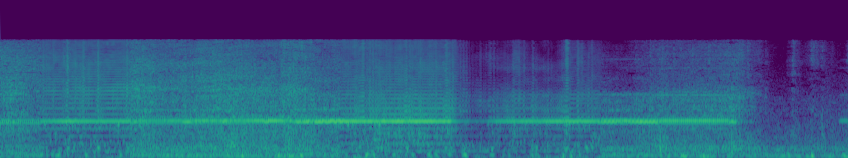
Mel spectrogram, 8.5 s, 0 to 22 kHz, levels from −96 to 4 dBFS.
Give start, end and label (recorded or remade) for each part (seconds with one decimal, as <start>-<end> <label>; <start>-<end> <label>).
0.0-0.4 recorded; 0.4-1.3 remade; 1.3-3.4 recorded; 3.4-6.0 remade; 6.0-8.5 recorded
